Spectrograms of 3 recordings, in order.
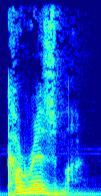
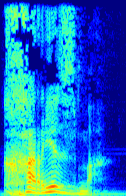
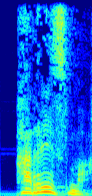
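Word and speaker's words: charisma (χάρισμα): Now, in the Greek, it is not pronounced charisma. It is pronounced in the way that the Jewish people often do with a hard CH. All right? It is pronounced charisma.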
